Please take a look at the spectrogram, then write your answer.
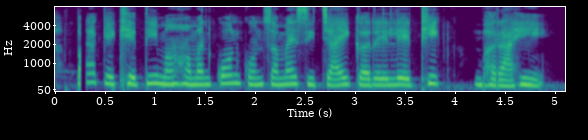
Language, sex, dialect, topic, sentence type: Chhattisgarhi, female, Northern/Bhandar, agriculture, question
